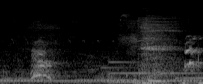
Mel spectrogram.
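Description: Two dogs, one named Bear, bark and yip excitedly as they greet each other along a backyard fence line, three short sharp bursts spaced across a couple of seconds, over a steady low background hum.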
